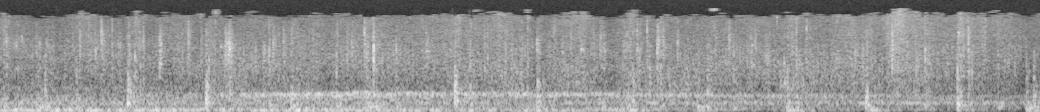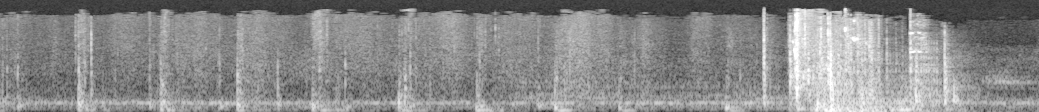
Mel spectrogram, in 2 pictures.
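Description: Footsteps creak on wooden floorboards.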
